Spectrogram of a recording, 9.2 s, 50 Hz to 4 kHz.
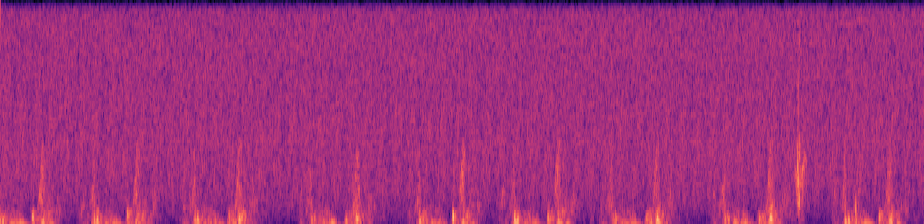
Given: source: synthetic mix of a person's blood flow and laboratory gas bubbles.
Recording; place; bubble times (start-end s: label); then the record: Doppler ultrasound of blood flow; precordium
7.93-8.07 s: bubbles
8.52-8.61 s: bubbles
From the record:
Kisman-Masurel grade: 112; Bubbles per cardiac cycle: 1 to 2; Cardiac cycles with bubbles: 1 to 10%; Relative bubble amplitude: moderate (0.250 to 0.450); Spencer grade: 1 (occasional bubble signal discernible with the cardiac motion signal, with majority of cardiac periods free of bubbles); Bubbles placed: only in the low amplitude regions of the cardiac cycle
